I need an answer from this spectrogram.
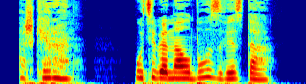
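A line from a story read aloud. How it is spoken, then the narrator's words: Hysterical terrified hoarse whisper. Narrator (Russian): Истерично просипела перепуганная до нельзя Эльдира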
